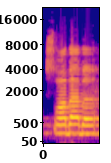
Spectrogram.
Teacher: صبب دوسرا با ساکن ہے اور با ساکن ہوتا ہے تو اس کے اندر قلقلہ کر کے پڑھتے ہیں، یعنی ہلکا سا آواز کو ڈبل کر کے پڑھتے ہیں۔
